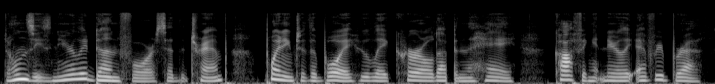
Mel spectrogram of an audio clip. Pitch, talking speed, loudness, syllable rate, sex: 175 Hz, 195 wpm, -20 LUFS, 5.2 syllables/s, female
